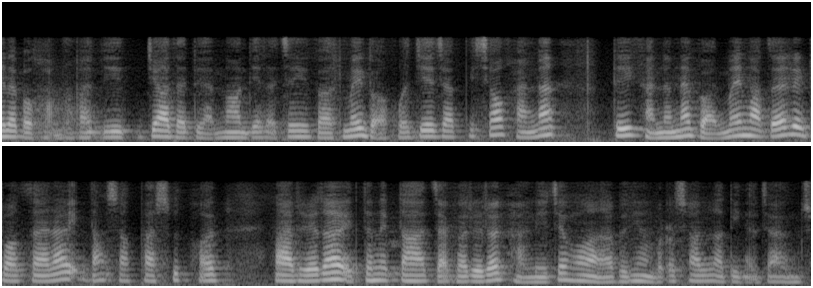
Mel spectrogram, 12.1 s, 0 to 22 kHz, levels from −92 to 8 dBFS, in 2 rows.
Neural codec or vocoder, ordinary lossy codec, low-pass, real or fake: codec, 16 kHz, 0.5 kbps, FunCodec, trained on Chinese and English, 25 frames a second; none; none; fake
